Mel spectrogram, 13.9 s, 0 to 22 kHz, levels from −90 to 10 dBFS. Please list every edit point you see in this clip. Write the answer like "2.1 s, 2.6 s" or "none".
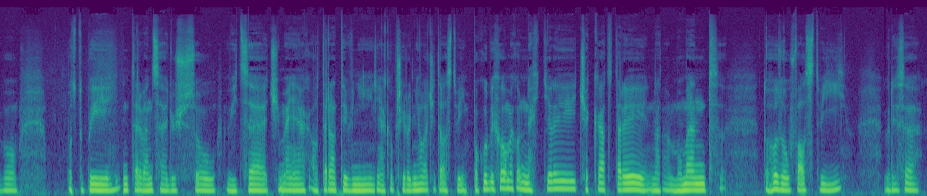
1.9 s, 3.3 s, 5.6 s, 7.1 s, 9.9 s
